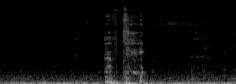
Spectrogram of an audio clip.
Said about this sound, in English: That wasn't a laugh. That was a cough.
